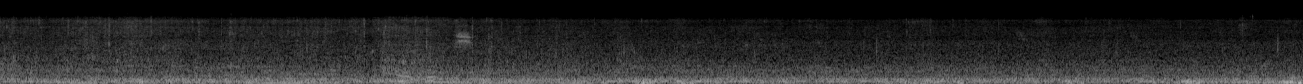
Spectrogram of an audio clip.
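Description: Steady indoor swimming-pool ambience: water lapping and sloshing along the pool edge over a low, even rumble.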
